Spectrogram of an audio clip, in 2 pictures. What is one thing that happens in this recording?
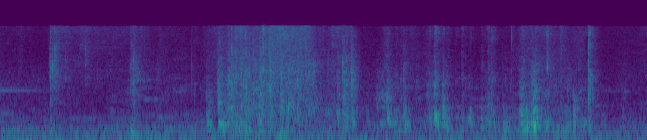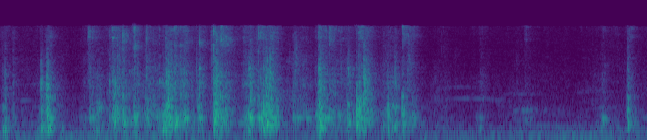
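Plastic crinkles and rustles.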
